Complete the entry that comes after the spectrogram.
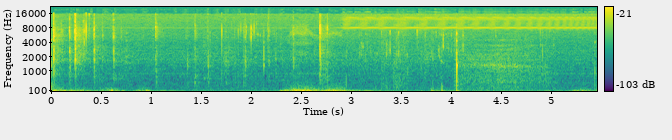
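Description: A password is typed on a computer keyboard: scattered light, quick key taps spread irregularly over a few seconds, close and quiet, with no talking.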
